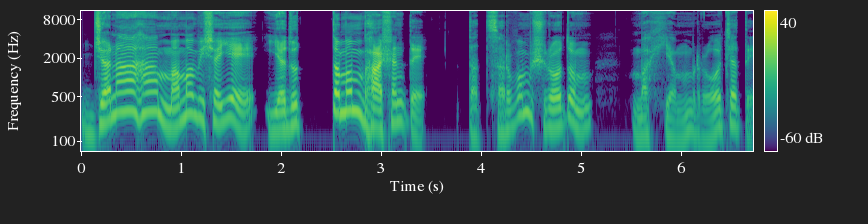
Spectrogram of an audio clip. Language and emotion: Sanskrit, happy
